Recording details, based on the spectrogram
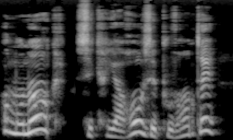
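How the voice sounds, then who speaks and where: A woman's voice: a little high, moderate pace, mellow, close to an everyday voice. A woman voicing a sickly, wistful orphan girl who speaks in a plaintive, pleading way.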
